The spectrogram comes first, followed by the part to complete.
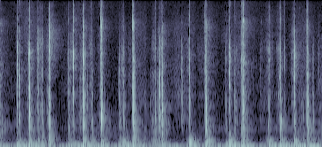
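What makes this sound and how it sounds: Fingertips and nails type on a bamboo wooden keyboard, tapping the keys in a quick, uneven run of short clicks. Each tap is dry and dies away almost at once, with a bright clack over a soft low thud.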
